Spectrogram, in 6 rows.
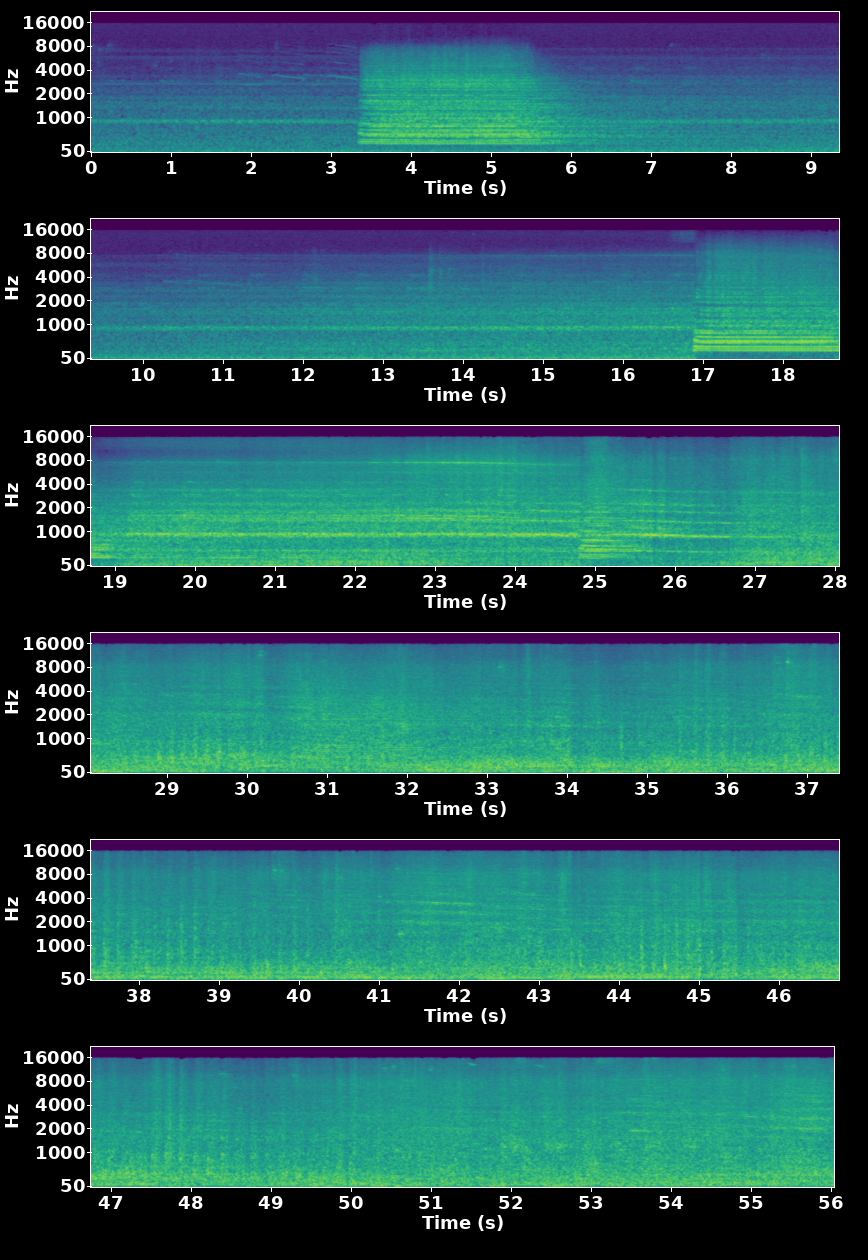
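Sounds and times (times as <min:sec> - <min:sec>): locomotive horn blasts: 0:03.3 - 0:06.7, 0:16.9 - 0:27.4
clickety-clack over rail joints: 0:27.0 - 0:56.0.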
